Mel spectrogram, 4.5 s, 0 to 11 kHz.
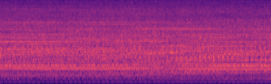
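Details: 2003 Subaru Forester boxer, 178k miles, ~150 miles after head repair for a dropped valve guide, cold idle. A fast, light tick rides over the hiss: the driver-side front exhaust valve clearance was .029 instead of about .010. Fixed by adjusting the clearance.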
